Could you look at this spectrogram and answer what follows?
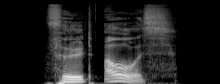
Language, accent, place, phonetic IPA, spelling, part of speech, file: German, Germany, Berlin, [ˌfʏlt ˈaʊ̯s], füllt aus, verb, De-füllt aus.ogg
- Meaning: inflection of ausfüllen: 1. third-person singular present 2. second-person plural present 3. plural imperative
